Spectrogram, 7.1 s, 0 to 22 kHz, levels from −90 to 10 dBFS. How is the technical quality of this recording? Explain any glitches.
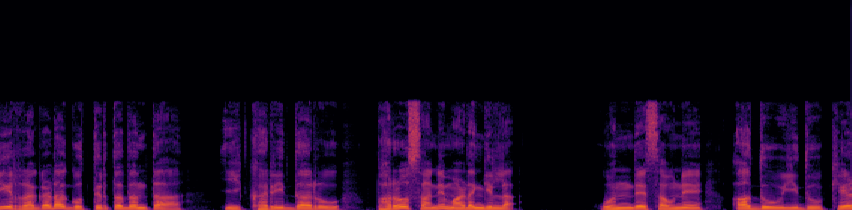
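The recording has audible codec damage from start to finish. The speech sounds dull and rough throughout, and nothing comes through above 11.5 kHz. That's likely Dolby Digital compression at a low bitrate, roughly 64 kbps going by the sound. At that rate the encoder narrows the band and starves many frequency lines of bits, and the decoder fills them with noise, giving a gritty, fluttering edge around the voice.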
